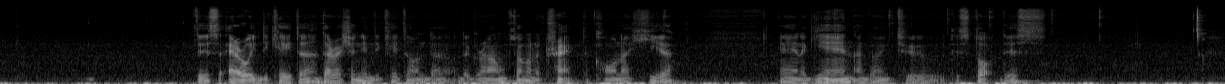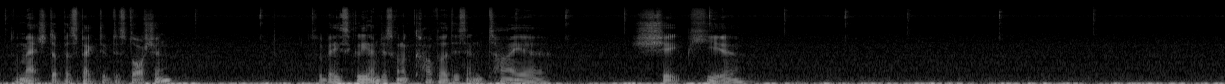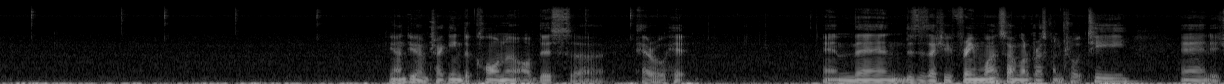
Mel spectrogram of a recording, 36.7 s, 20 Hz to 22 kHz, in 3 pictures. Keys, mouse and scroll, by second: 5.0 typing, 6.4 ctrl+click, 8.3 click, 11.3-12.2 scroll down 1, 12.2-28.0 drag, 31.5-34.3 scroll down 1, 34.3 typing, 35.0 ctrl+t.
